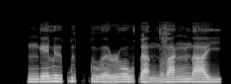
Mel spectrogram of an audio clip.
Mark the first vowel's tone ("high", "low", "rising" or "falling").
rising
